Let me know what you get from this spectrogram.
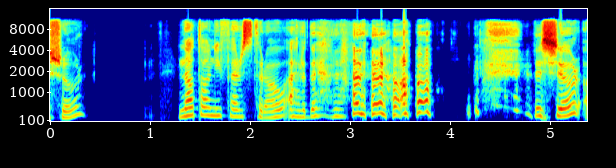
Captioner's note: laughs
